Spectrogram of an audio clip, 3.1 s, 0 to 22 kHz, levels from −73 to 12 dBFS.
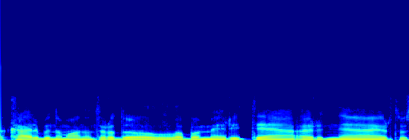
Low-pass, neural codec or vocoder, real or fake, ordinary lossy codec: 7.2 kHz; none; real; Opus, 32 kbps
